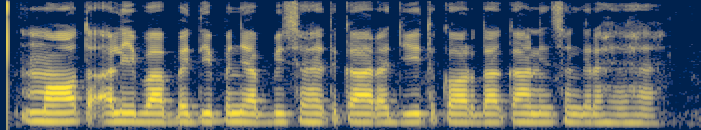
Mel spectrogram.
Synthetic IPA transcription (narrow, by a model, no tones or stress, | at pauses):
mɔːt̪ə̰liːbaːbeːd̪iːpəɲd͡ʒaːbiːsɛɦɪt̪kaːɾəd͡ʒiːt̪kɔːɾd̪aːkaːniːsəŋɡɾəɦeɦɛː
